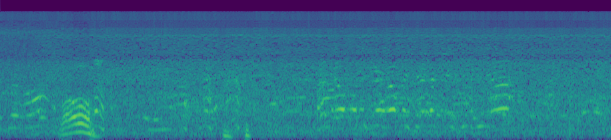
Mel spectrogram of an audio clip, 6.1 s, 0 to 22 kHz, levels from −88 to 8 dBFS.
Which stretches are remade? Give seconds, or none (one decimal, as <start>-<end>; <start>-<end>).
2.2-2.8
